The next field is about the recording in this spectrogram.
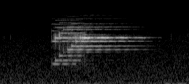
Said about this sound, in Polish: Pojemność baterii wysoka. Dyktafon e, zabrzęczał takim specyficznym e, dźwiękiem i powiedział nam, że pojemność baterii jest wysoka.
